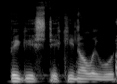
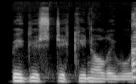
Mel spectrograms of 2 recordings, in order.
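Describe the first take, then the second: First: Put-on northern accent. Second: Laughing northern grandma line; northern grandma accent. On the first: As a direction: drop into a Chesterfield voice. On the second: Retold or imitated. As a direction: tease it like a cheeky Chesterfield nan. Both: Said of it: "if I ever have to go into my northern".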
